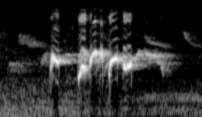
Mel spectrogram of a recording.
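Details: A red-whiskered bulbul gives a 'giọng xoắn' twisting song used to train birds for singing contests: a quick run of six bright, rolling whistled notes, rising then dipping, over a quiet background.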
